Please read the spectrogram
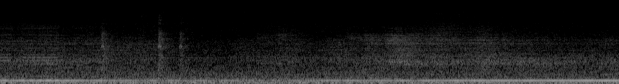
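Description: Room tone: a steady low electrical hum over a faint rumble, with a few faint clicks in the first two seconds.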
